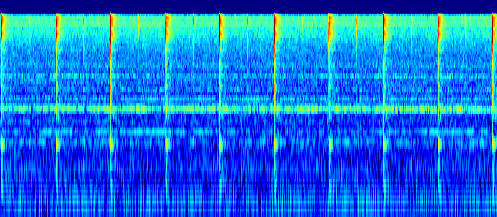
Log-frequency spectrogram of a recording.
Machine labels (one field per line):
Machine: valve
